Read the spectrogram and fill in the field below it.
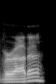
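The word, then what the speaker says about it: Varada: Verda. Var. It's Vard. I think you basically don't pronounce the second A or just say V because apparently she goes by V as well.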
